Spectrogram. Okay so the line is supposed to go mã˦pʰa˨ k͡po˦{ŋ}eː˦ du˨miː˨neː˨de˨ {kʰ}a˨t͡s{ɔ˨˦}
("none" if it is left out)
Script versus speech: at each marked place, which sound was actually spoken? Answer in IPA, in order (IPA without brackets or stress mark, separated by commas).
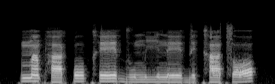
kʰ, kʰ, ɔ˨˦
